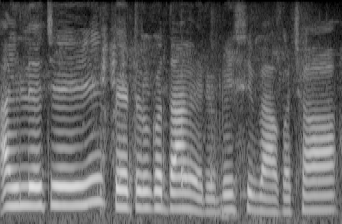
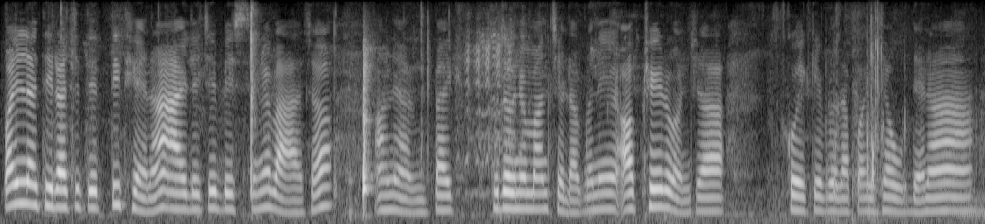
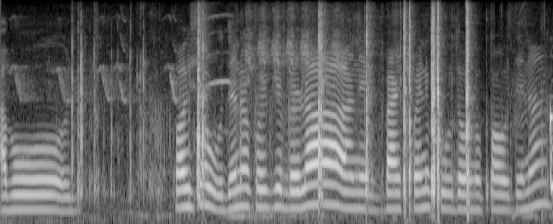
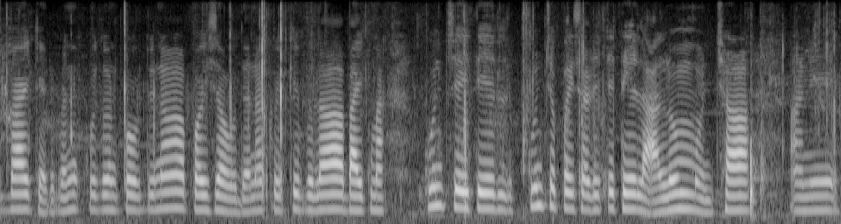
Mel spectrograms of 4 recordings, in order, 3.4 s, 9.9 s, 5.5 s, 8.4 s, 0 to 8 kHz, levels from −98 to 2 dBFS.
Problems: background sounds at intervals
